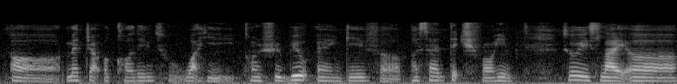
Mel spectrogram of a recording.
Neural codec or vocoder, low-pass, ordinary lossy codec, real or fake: none; 7.2 kHz; none; real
